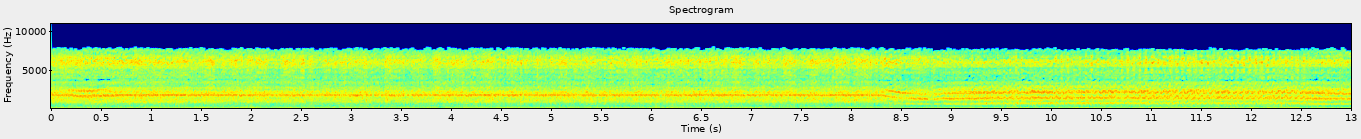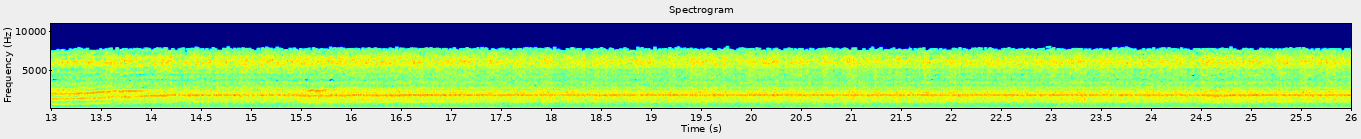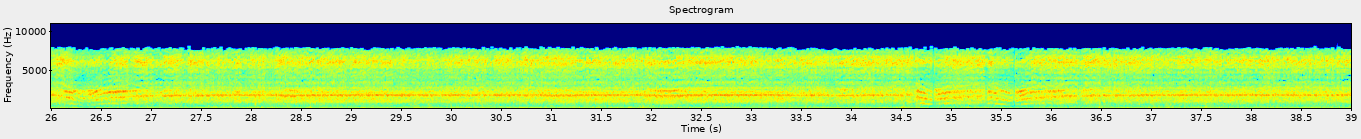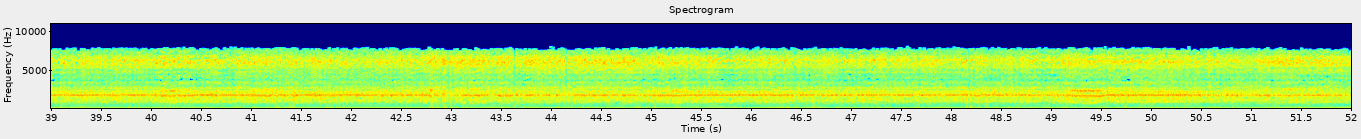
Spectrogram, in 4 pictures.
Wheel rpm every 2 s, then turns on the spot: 230, 230, 230, 230, 200, 160, 170, 210, 230, 230, 240, 230, 230, 190, 230, 230, 230, 210, 210, 230, 230, 230, 230, 230, 230, 230.
none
